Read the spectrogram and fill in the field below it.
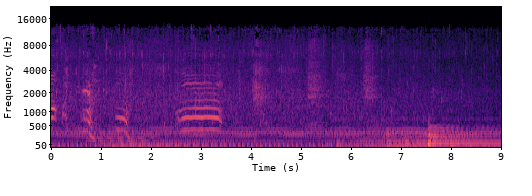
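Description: Steady heavy rain hisses continuously throughout, with a few strained voices crying out over it and a dull thump near the end.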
